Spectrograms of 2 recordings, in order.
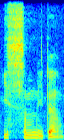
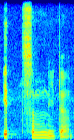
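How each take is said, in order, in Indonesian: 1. Tidak ada konsonan yang mengakhiri suku kata pertama. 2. Bunyi t mengakhiri suku kata pertama. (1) "Ini jadinya isemnida" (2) "bukan itsemnida"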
